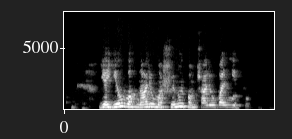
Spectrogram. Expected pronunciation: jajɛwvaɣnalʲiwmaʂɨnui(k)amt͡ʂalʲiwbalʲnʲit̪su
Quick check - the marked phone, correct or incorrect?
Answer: incorrect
